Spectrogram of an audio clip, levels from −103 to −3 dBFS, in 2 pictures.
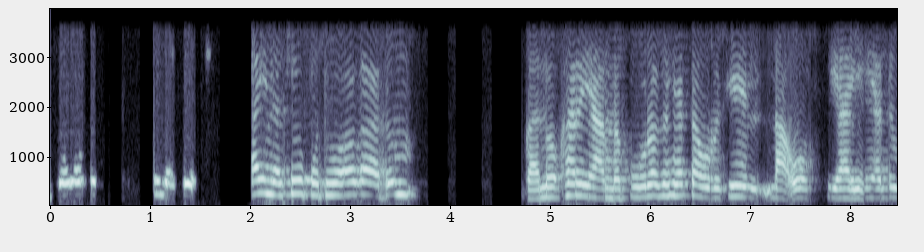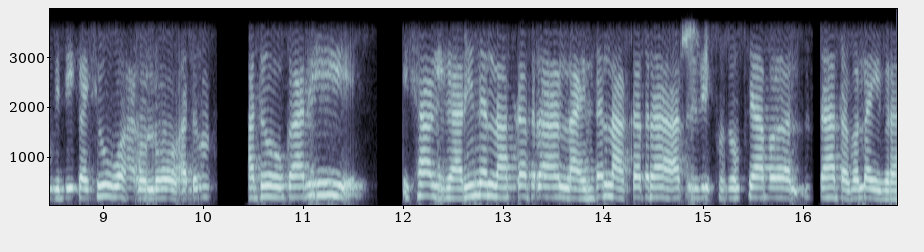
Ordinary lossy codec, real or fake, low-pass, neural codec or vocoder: none; fake; 3.6 kHz; vocoder, 44.1 kHz, 80 mel bands, Vocos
